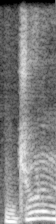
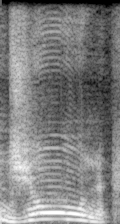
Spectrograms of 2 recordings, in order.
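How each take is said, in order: First: जून cut to a short u, like jun. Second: जून with a drawn-out oo; long oo in जून. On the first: Teacher showing the wrong take, short-vowel जून. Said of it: "जून नहीं कहा". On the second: Teacher modelling the month for students, long-vowel जून. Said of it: "यहां पे मैं कह रही हूं जून". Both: Shown as a demonstration.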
